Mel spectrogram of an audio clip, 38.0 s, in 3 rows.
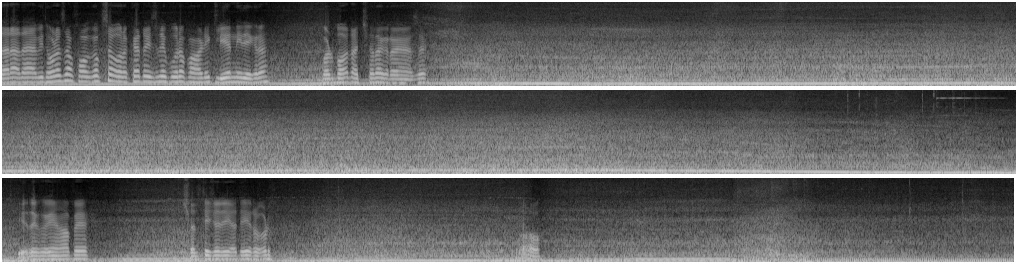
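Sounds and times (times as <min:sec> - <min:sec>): wind and road noise: 0:00.0 - 0:38.0
motorcycle engine running: 0:23.2 - 0:27.5.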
